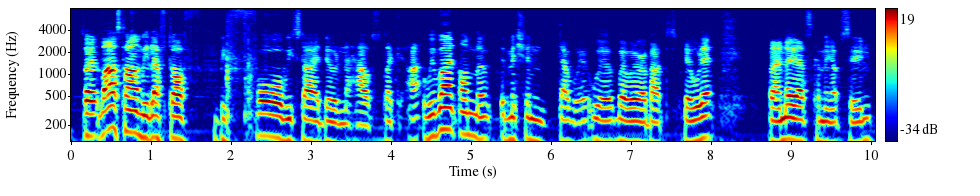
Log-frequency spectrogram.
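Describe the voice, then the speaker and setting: A man's voice: medium pitch, steady tone, normal speed, soft background music. A young man with a cold chatting loosely while he plays a video game, rambling with lots of fillers and restarts. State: has a cold. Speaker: gaming streamer. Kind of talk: casual let's-play chat.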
